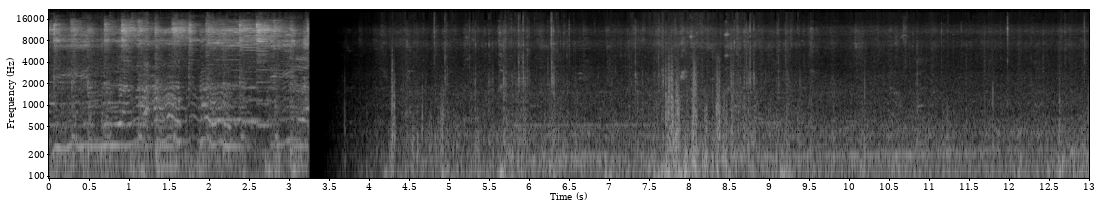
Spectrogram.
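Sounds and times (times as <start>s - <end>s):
bus engine and road rumble: 0.0s - 13.0s
wind noise: 3.6s - 13.0s.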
